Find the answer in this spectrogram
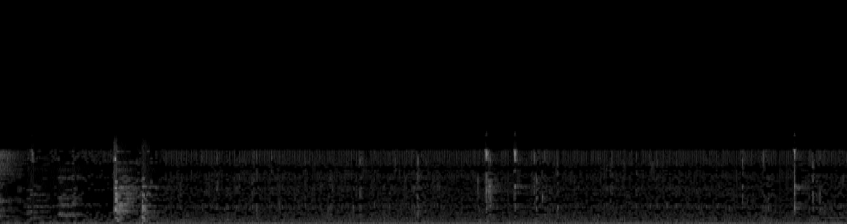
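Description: Electric stand mixer running steadily at low speed as it beats whipped cream, with a few sharp clicks about a second in and again around the middle.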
